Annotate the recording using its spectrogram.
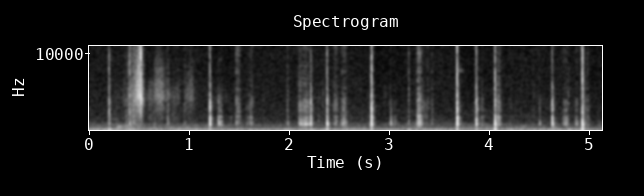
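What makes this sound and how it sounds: Fingertips tap and scratch the casing of a small black handheld plastic camcorder held at chest height. Short, dry, bright clicks land at irregular intervals with no ring, separated by soft scratchy rubbing over a low steady rumble.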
